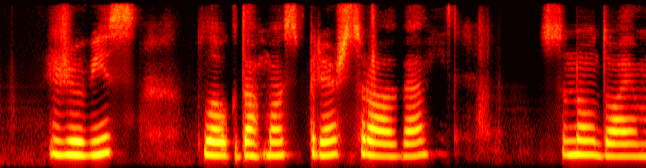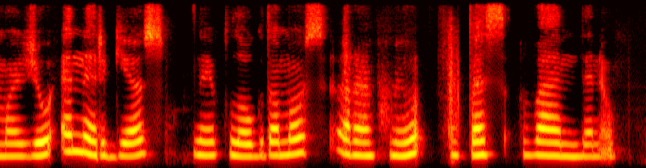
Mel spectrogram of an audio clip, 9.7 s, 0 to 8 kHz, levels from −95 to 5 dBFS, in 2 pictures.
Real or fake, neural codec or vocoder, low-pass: fake; codec, 24 kHz, 0.9 kbps, DualCodec; 7.2 kHz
